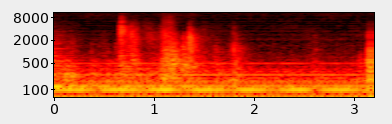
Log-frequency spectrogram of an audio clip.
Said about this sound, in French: La porte s'ouvre.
